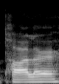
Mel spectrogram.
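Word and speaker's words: Parler: can get us on parlor or parlay however you want to say that is parlay is French but it's spelled parlor um so you can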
